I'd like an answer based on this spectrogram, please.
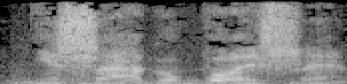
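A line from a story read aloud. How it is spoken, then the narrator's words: Growl. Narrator (Russian): зарычал Шам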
